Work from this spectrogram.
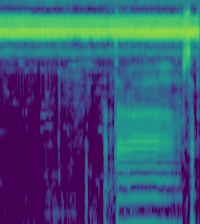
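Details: Gaang, a kind of cricket somewhat larger than an ordinary cricket, calling at dusk in a village. A steady, very shrill, high ringing drone runs through the whole clip, with a man's voice talking over it in the middle.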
